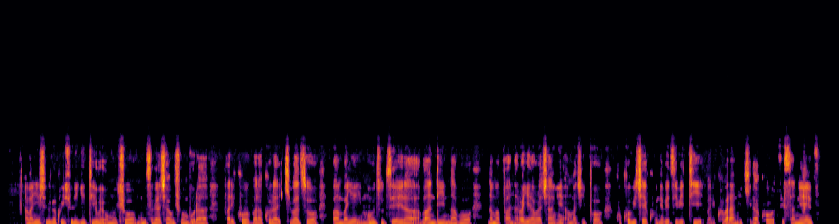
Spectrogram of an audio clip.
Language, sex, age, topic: Rundi, female, 18-24, education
